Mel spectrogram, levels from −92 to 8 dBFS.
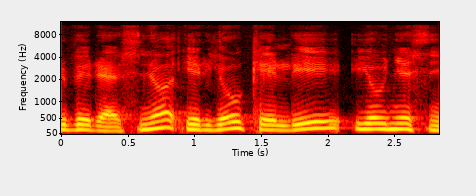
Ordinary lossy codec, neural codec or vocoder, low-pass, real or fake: AAC, 64 kbps; none; 10.8 kHz; real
